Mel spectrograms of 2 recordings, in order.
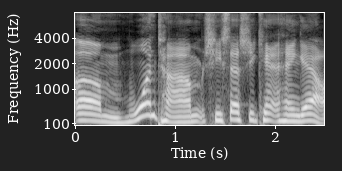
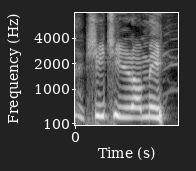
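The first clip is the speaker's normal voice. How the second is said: laughing; 8 semitones higher than usual. Real, not acted. Laugh heard on line.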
